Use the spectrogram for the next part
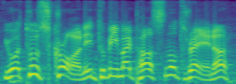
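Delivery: high, sing-song fake Swedish accent; mock Swedish accent. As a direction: play an earnest Swede with a hammed-up accent.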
